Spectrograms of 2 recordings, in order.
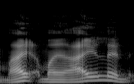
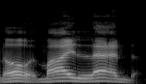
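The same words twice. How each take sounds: First: "My, my island" said slowly, run together as one word; misheard quote. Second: "my land" slowed right down as two separate words; corrective emphasis. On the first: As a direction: say "island" so it could be mistaken for Ireland. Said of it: "You mean Ireland?". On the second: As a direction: stretch out "my land" to correct the listener. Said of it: "so it was his land". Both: Retold or imitated.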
